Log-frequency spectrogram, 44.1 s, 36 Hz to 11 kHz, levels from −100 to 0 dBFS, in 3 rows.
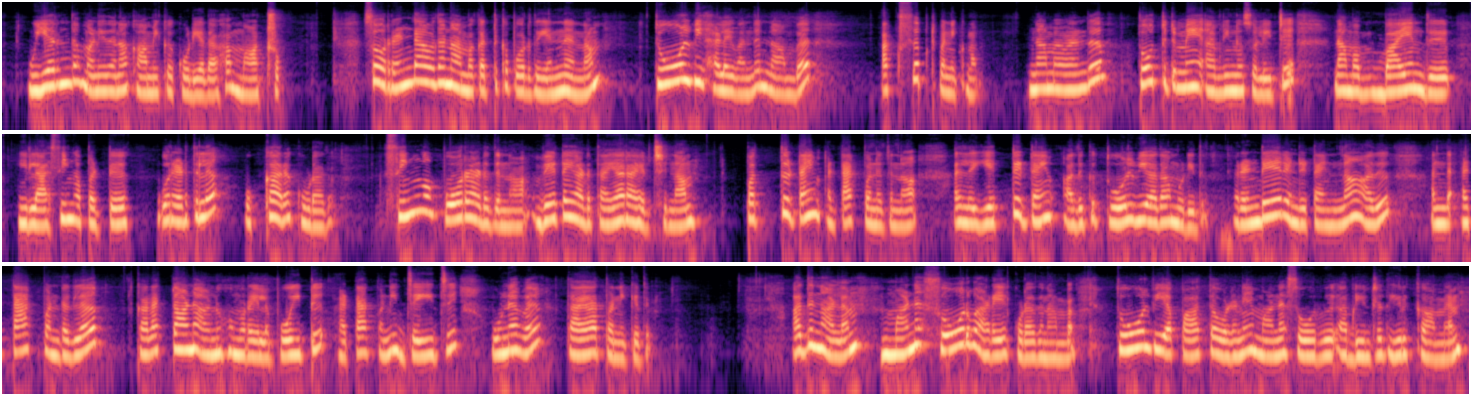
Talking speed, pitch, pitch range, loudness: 100 wpm, 220 Hz, 205-265 Hz, -13 LUFS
